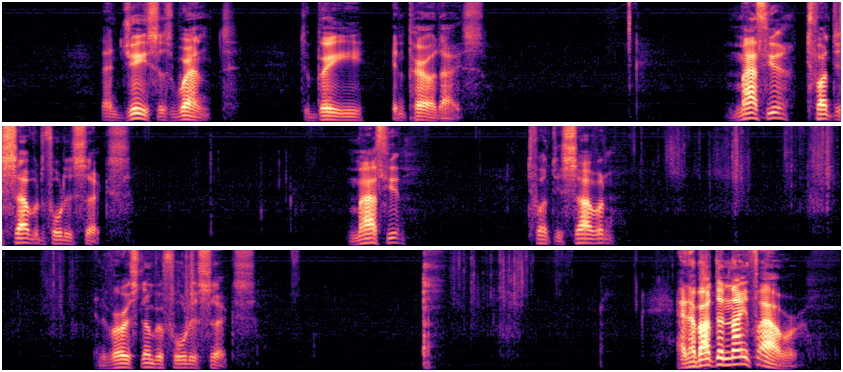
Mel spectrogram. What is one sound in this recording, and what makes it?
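An elderly man speaks slowly and deliberately into a microphone, with pauses between phrases.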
